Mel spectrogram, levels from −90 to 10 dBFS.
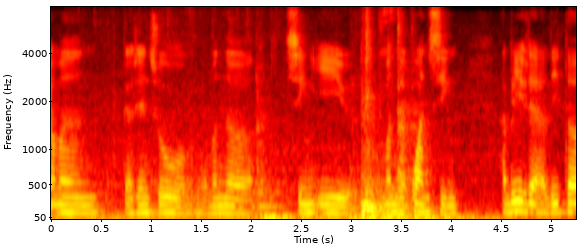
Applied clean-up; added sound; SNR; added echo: none; Sliding door; 4 dB; none.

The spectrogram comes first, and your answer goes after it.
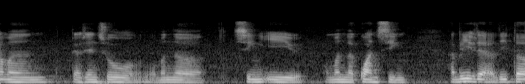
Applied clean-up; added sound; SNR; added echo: none; none; none; none.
